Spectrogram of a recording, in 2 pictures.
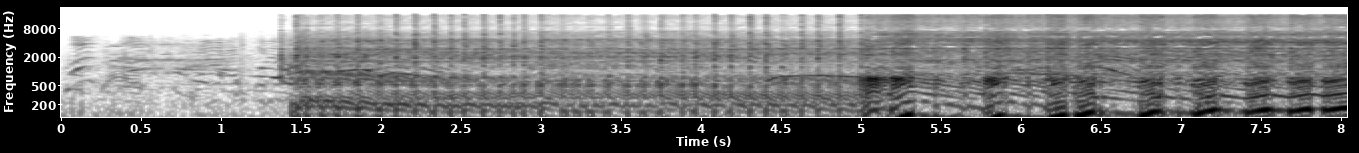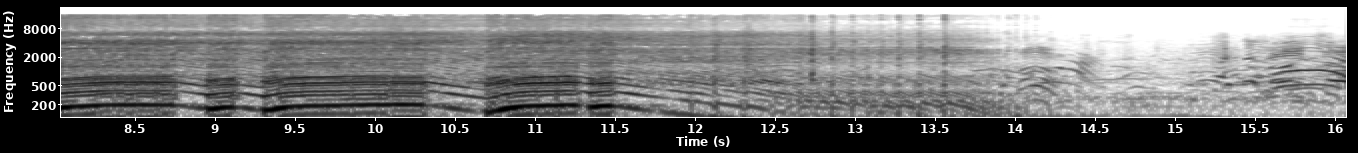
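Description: Large gas chainsaw starting up about a second and a half in and running at idle, then revved several times, its pitch climbing and falling with each rev. It settles back down and shuts off near the end.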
